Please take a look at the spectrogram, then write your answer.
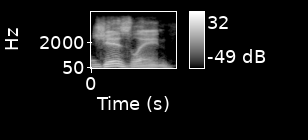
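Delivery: Ghislaine said as "JIZ-lane"; joke mispronunciation. Shown as a demonstration. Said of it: "I thought it was Ghislaine".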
